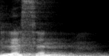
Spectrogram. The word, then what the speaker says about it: listen: word listen it is listen not listen because t is silent here and it is walk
